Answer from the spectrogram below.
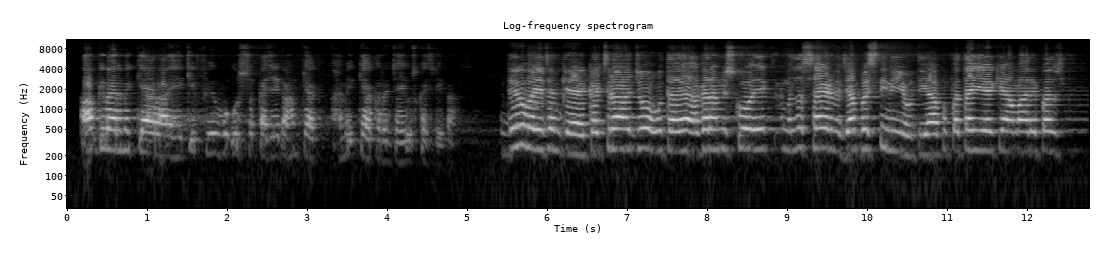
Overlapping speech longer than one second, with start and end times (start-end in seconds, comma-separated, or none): none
